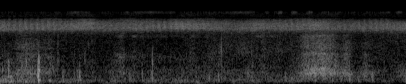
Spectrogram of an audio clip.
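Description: A steady, high-pitched chorus of insects in long grass, with faint footsteps and rustling as someone walks through it.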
